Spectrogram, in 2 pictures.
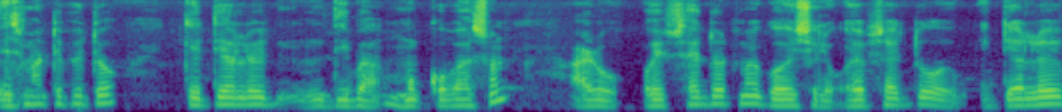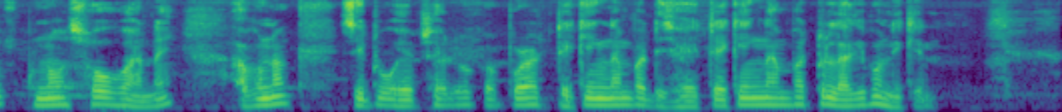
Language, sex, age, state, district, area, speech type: Assamese, male, 18-30, Assam, Goalpara, rural, spontaneous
